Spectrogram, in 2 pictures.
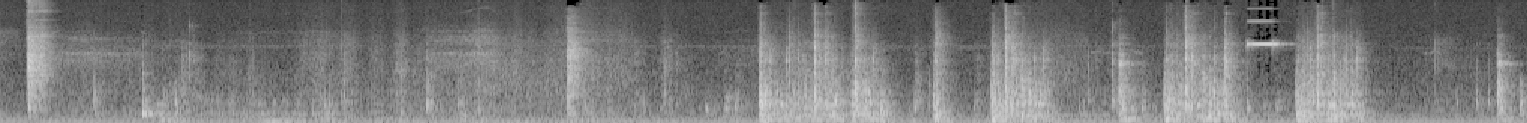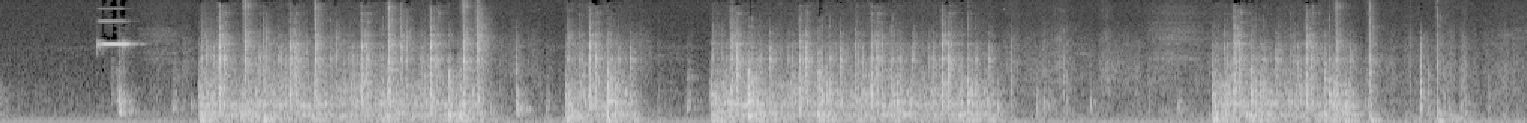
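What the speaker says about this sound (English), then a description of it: "top stitch on top of the previous top stitching" A sewing machine top-stitching over earlier stitching on a fabric assembly, running in several bursts of rapid mechanical clatter separated by pauses and small handling noises, close and alone.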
